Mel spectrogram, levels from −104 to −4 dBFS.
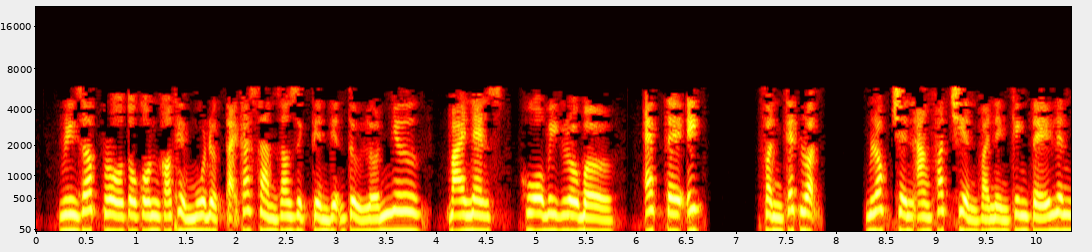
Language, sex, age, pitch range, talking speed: Vietnamese, female, 20-39, 200-260 Hz, 185 wpm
